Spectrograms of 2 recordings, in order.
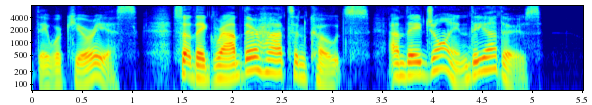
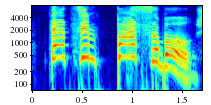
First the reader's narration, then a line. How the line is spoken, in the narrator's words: shouted the people in the houses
